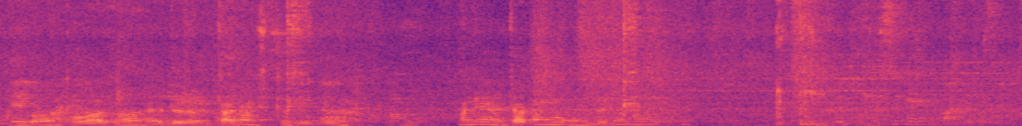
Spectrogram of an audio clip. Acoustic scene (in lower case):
crowded indoor space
